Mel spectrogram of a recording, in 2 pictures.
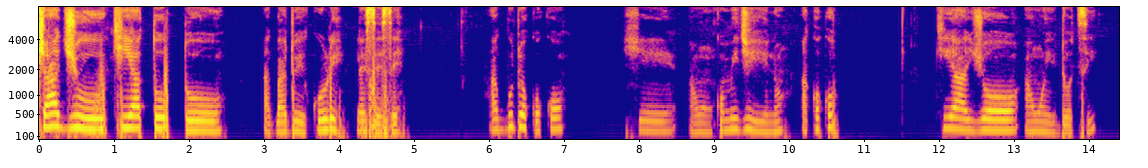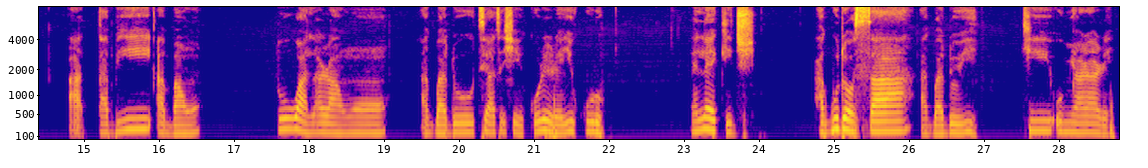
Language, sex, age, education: Yoruba, female, 30-45, tertiary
